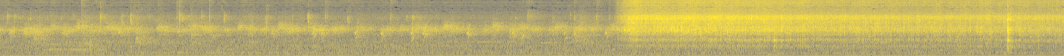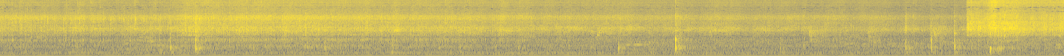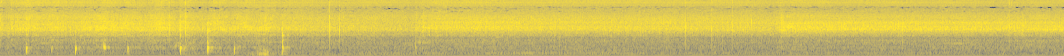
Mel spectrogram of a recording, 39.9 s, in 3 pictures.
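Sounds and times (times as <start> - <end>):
paste sizzling in oil: 7.7 - 39.9
ladle tapping on pot: 26.9 - 30.3.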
